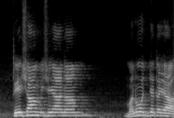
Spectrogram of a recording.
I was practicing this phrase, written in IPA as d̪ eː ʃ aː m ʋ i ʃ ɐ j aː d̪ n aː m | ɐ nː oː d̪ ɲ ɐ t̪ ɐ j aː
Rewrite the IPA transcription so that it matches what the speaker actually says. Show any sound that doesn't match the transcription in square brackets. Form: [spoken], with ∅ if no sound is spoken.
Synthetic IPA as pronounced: [t̪] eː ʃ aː m ʋ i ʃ ɐ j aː [∅] n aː m | ɐ [n] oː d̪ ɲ ɐ t̪ ɐ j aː

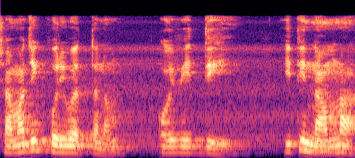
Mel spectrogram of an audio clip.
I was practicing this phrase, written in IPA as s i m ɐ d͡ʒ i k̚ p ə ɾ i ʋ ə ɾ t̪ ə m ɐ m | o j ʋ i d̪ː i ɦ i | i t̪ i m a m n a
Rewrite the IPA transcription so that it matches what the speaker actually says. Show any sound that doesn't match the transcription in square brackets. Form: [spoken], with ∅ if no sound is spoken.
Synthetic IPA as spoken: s [a] m [a] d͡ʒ i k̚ p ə ɾ i ʋ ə ɾ t̪ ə [n] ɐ m | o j ʋ i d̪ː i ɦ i | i t̪ i [n] a m n a

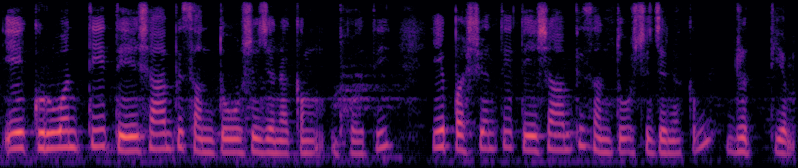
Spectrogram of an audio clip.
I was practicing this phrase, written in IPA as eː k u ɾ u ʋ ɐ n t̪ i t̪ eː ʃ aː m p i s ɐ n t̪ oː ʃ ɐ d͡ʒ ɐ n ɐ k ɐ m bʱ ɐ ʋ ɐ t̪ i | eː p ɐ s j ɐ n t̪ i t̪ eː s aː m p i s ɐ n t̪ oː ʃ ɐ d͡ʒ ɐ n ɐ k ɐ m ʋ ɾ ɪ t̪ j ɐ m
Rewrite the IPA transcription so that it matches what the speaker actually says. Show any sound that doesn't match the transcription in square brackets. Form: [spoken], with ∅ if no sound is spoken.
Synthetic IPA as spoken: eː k u ɾ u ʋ ɐ n t̪ i t̪ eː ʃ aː m p i s ɐ n t̪ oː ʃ ɐ d͡ʒ ɐ n ɐ k ɐ m bʱ ɐ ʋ ɐ t̪ i | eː p ɐ [ʃ] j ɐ n t̪ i t̪ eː [ʃ] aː m p i s ɐ n t̪ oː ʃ ɐ d͡ʒ ɐ n ɐ k ɐ m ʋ ɾ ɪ t̪ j ɐ m

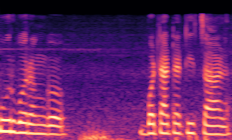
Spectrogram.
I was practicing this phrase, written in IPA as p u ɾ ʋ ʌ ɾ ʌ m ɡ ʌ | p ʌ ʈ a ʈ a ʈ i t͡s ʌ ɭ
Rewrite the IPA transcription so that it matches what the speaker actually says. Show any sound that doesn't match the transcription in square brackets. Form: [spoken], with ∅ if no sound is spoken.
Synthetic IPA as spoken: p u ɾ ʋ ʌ ɾ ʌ [ŋ] ɡ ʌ | [b] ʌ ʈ a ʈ a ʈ i t͡s [a] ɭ

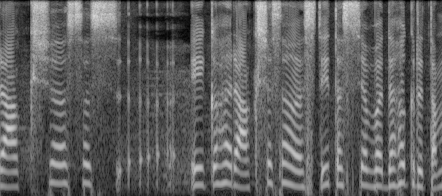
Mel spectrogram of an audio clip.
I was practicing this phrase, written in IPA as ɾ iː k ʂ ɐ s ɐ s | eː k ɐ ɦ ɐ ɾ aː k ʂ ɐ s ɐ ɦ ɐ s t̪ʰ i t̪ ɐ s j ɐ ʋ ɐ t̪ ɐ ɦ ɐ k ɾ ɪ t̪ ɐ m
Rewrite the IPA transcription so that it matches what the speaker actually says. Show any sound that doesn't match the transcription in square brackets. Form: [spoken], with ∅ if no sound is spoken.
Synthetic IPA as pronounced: ɾ [aː] k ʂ ɐ s ɐ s | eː k ɐ ɦ ɐ ɾ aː k ʂ ɐ s ɐ ɦ ɐ s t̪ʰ i t̪ ɐ s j ɐ ʋ ɐ [d̪] ɐ ɦ ɐ k ɾ ɪ t̪ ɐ m

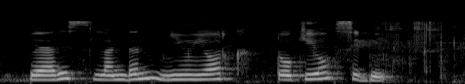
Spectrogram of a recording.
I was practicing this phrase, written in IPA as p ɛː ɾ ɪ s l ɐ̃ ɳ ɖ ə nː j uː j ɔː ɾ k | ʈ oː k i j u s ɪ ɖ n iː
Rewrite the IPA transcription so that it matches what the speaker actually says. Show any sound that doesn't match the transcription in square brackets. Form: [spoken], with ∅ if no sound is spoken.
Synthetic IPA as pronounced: p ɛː ɾ ɪ s l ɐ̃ ɳ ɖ ə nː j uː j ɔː ɾ k | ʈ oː k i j [o] s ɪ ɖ n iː

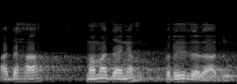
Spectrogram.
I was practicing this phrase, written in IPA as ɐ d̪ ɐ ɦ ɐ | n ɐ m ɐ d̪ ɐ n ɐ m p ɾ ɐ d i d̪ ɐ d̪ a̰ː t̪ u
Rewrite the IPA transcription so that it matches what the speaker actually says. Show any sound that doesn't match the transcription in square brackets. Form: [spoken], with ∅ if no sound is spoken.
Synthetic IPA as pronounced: ɐ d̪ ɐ ɦ ɐ | [m] ɐ m ɐ d̪ ɐ n ɐ m p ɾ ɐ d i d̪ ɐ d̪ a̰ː [d̪] u

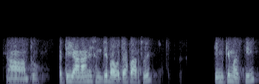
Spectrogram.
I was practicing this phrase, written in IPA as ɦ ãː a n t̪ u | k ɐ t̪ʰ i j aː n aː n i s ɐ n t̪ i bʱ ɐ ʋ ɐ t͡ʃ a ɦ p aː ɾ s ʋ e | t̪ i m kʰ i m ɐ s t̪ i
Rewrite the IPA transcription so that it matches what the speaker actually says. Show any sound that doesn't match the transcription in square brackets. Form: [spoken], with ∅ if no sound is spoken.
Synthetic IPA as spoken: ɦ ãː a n t̪ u | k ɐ [t̪] i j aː n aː n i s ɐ n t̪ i bʱ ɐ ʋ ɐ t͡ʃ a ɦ p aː ɾ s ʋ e | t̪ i m [k] i m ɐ s t̪ i

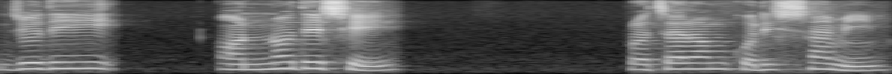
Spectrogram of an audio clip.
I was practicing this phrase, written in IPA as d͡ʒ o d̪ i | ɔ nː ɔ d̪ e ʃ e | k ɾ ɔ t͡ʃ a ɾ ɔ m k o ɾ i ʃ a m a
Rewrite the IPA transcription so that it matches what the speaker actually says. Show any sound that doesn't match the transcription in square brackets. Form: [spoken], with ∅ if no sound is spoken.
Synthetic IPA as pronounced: d͡ʒ o d̪ i | ɔ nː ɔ d̪ e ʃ e | [p] ɾ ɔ t͡ʃ a ɾ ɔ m k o ɾ i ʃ a m [i]

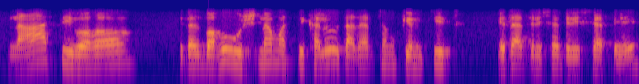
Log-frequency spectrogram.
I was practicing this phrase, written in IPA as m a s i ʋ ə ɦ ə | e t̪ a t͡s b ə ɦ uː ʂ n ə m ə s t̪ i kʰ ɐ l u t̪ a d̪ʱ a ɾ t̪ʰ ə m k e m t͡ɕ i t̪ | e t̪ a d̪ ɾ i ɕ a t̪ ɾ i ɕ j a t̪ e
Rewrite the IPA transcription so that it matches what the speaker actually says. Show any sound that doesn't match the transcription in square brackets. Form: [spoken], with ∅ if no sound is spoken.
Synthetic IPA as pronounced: [n] a s i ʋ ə ɦ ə | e t̪ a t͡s b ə ɦ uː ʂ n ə m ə s t̪ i kʰ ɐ l u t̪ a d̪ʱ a ɾ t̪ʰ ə m k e m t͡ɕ i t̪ | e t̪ a d̪ ɾ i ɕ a [d̪] ɾ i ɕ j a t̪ e

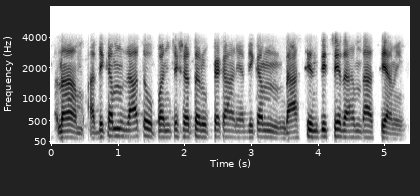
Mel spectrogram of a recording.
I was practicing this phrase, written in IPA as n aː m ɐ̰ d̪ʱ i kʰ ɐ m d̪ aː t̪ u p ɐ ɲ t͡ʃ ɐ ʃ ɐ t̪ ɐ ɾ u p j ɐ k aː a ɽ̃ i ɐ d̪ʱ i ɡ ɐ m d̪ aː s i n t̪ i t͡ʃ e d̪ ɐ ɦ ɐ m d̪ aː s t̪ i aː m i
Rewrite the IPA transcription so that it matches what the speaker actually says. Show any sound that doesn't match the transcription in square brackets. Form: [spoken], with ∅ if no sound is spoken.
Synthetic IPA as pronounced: n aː m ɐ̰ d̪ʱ i [k] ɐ m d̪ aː t̪ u p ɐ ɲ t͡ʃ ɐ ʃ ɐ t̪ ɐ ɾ u p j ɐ k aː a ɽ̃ i ɐ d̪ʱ i [k] ɐ m d̪ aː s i n t̪ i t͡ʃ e d̪ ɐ ɦ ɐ m d̪ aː s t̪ i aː m i

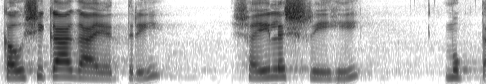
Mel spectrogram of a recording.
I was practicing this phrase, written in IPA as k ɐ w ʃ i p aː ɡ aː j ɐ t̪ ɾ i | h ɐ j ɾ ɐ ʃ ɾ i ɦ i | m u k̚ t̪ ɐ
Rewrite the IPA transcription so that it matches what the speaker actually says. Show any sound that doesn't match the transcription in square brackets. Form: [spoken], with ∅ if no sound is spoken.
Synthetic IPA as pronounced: k ɐ w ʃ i [k] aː ɡ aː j ɐ t̪ ɾ i | [ʃ] ɐ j [l] ɐ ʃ ɾ [iː] ɦ i | m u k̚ t̪ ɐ

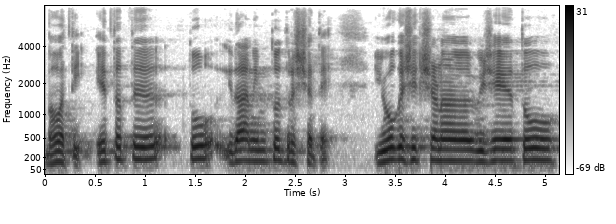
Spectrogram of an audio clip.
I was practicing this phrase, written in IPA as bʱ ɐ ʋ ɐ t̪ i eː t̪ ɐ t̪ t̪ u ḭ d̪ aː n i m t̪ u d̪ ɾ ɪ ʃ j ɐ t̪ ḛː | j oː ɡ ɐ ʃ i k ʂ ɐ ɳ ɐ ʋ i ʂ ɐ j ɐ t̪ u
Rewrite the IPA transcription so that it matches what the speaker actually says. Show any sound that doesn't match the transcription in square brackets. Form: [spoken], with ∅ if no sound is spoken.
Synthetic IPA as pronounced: bʱ ɐ ʋ ɐ t̪ i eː t̪ ɐ t̪ t̪ u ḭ d̪ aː n i m t̪ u d̪ ɾ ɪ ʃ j ɐ t̪ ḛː | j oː ɡ ɐ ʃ i k ʂ ɐ ɳ ɐ ʋ i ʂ ɐ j ɐ t̪ u

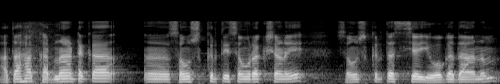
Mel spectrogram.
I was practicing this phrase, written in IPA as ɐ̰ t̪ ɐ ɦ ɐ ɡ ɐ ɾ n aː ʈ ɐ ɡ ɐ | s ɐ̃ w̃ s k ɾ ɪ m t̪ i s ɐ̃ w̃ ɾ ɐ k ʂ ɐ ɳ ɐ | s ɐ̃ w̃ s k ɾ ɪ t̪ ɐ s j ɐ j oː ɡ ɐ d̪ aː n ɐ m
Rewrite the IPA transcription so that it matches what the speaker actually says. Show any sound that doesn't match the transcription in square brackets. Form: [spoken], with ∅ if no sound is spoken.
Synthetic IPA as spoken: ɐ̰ t̪ ɐ ɦ ɐ [k] ɐ ɾ n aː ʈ ɐ [k] ɐ | s ɐ̃ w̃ s k ɾ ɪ [∅] t̪ i s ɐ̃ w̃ ɾ ɐ k ʂ ɐ ɳ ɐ | s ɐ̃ w̃ s k ɾ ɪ t̪ ɐ s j ɐ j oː ɡ ɐ d̪ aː n ɐ m

